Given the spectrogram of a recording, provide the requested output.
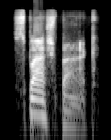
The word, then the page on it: Splashback: British English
